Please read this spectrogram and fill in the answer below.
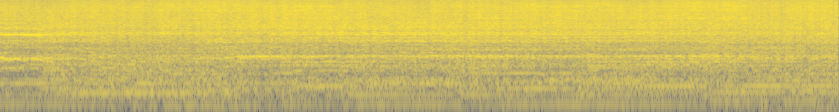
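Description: Electric guitar played loud and distorted through an amplifier, with long held notes ringing over a dense, continuous wash of sound.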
